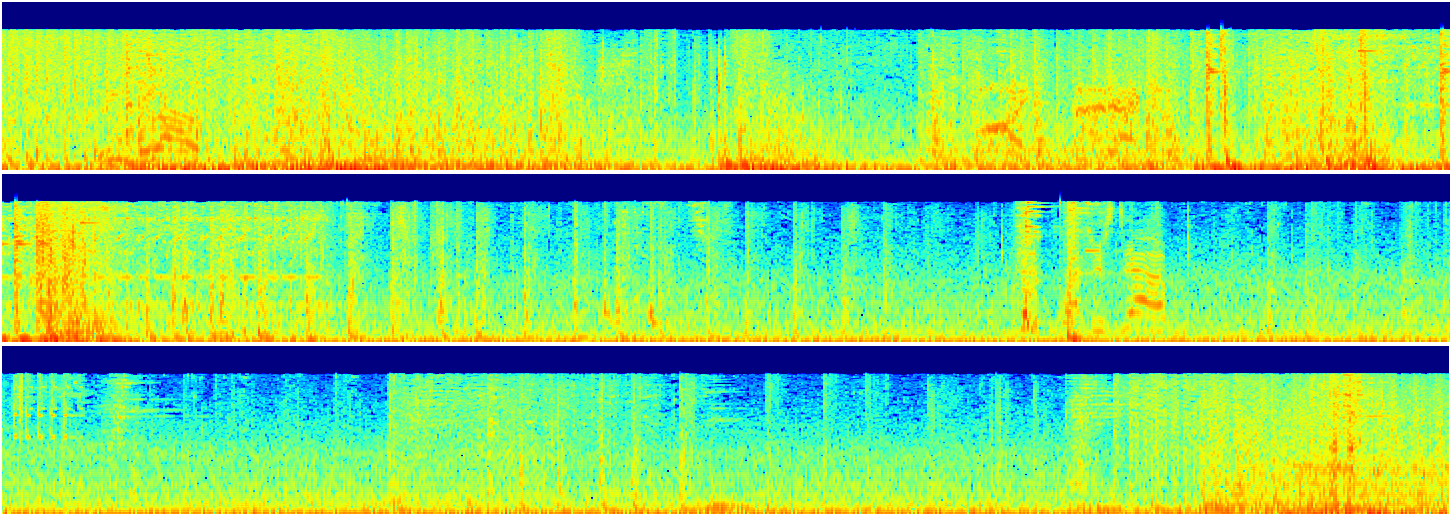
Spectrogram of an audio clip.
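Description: Gunfire laid down as cover fire in a first-person shooter match, with dense bursts and scattered single shots crackling over a noisy, busy battlefield mix, one sharp loud report standing out midway.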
